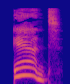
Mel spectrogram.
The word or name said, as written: ant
